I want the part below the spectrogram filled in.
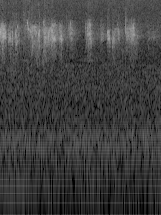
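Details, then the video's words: Dense, rapid chirruping from common house martins in flight around the nest site, UK summer; rattling high notes run together in quick clusters for about three seconds. "House Martin Calls and Nest Site"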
